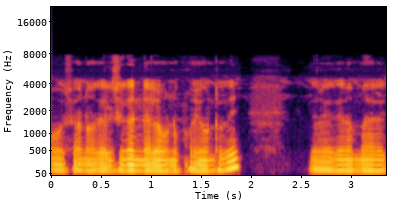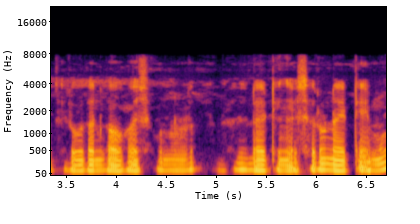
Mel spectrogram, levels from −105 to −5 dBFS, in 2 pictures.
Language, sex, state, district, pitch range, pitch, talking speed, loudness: Telugu, male, Andhra Pradesh, Guntur, 95-110 Hz, 100 Hz, 150 wpm, -19 LUFS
